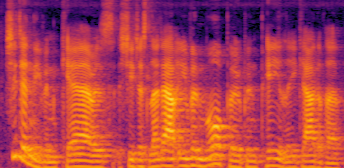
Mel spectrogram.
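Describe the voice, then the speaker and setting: A man's voice: lowish voice, animated, normal speed, bright, forceful tone. A man giving a mock dramatic reading of fan fiction, with theatrical, exaggerated emphasis.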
